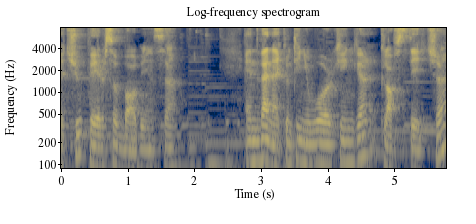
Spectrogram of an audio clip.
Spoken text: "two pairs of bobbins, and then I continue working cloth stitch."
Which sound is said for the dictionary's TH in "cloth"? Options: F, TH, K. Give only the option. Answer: F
